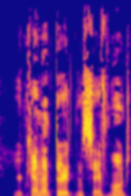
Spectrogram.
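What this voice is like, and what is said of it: Deliberately bad put-on accent. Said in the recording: “I bet he sounded more like... I'm really bad at accents, but I love doing them.”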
